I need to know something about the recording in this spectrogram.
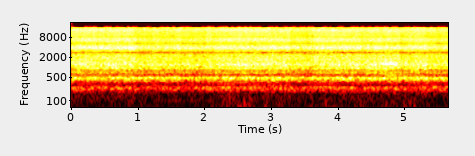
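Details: Swarming honey bees in NE Portland in 2018, relocating from old hive to new: an unbroken, even buzzing drone from countless wings, no other sounds standing out.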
